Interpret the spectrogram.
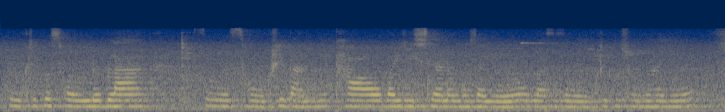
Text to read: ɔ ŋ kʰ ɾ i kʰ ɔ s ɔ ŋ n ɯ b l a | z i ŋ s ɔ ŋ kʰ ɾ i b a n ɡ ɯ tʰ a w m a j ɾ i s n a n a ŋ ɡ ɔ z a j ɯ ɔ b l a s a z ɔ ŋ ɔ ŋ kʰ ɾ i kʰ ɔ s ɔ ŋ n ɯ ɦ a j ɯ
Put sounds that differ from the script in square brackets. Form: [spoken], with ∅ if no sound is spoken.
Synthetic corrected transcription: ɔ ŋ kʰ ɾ i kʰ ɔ s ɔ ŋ n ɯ b l a | [s] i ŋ s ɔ ŋ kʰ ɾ i b a n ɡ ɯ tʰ a w [b] a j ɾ i s n a n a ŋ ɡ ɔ z a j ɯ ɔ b l a s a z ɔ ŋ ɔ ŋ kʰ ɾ i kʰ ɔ s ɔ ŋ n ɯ ɦ a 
